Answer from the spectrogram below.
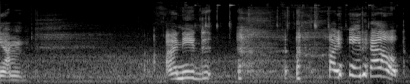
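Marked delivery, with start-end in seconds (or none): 1.7-4.1 real crying. Real, not acted. Upset woman recounting her doctor's visit, crying. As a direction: sob breaking into a higher pitch. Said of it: "Don't cry, Mommy".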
